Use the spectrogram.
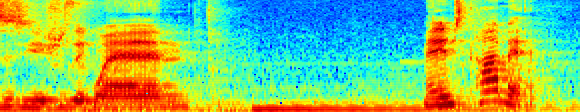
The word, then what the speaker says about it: Kame: But yeah, this time is ideal for me because this is usually when my name's Kame. K-A-M-E. Kame. My handle, however, is. Kame is kind of not easy to pronounce.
